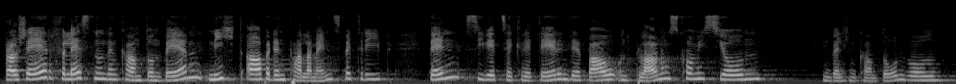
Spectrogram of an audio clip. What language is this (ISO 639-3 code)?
gsw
